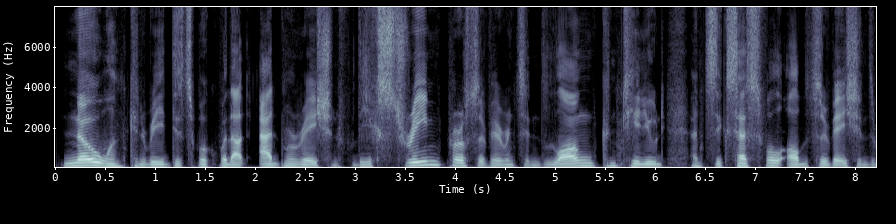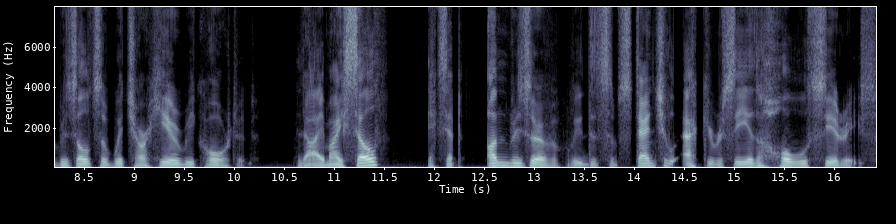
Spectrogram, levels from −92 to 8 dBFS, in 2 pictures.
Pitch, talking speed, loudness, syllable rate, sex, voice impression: 110 Hz, 135 wpm, -21 LUFS, 5.1 syllables/s, male, masculine, adult-like, tensed, powerful, bright, clear, slightly halting, friendly, unique, slightly wild, lively, intense, light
